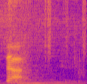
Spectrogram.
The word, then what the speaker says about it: Te: leoty to be initiated the next word is Du because again there's no apostrophe after the T so it's pronounced du and Jing there is no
